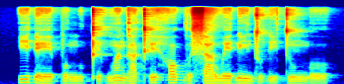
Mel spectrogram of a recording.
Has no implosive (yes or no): no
